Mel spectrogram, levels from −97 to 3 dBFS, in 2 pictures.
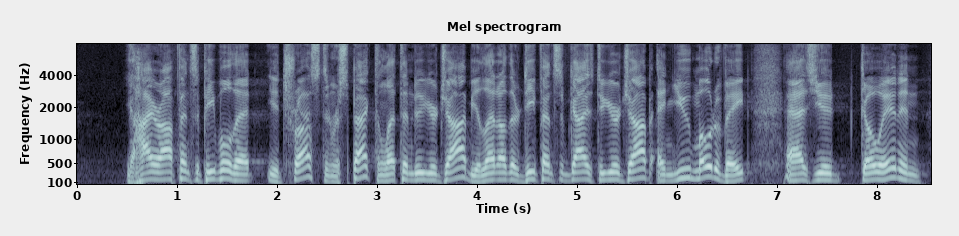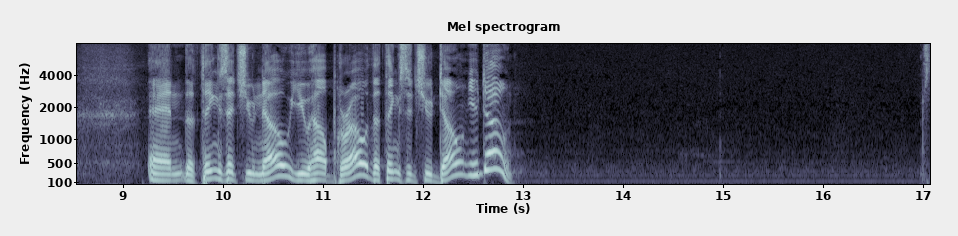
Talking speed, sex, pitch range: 170 wpm, male, 130-155 Hz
